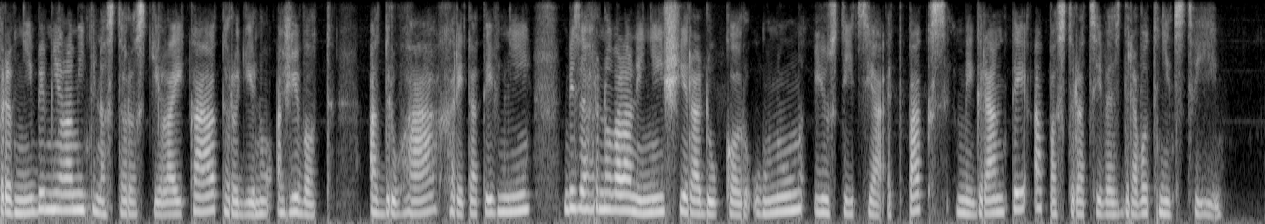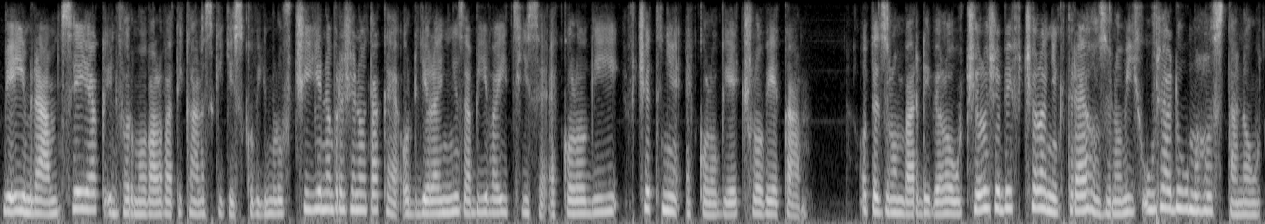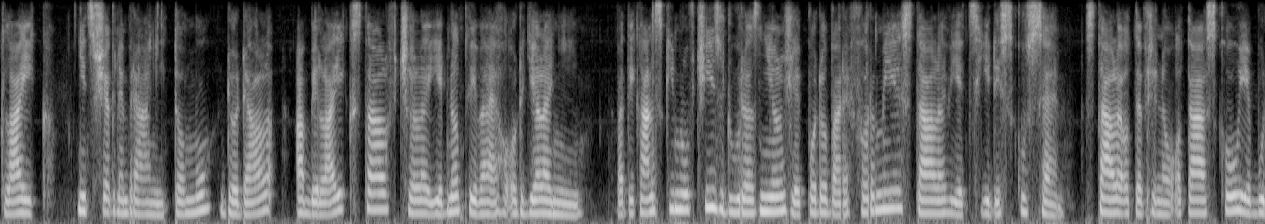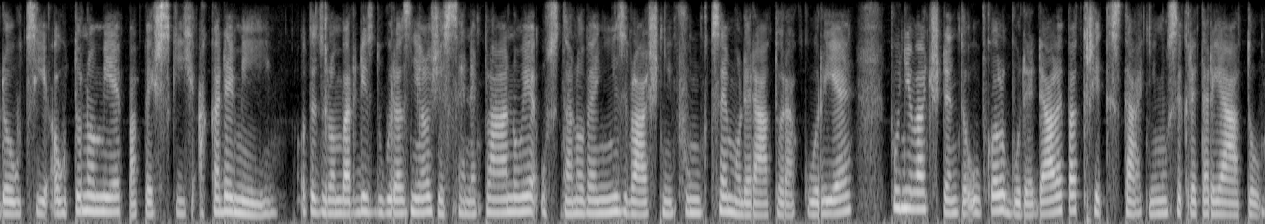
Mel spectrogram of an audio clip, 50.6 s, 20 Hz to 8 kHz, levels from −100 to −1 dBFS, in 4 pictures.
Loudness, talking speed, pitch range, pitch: -24 LUFS, 130 wpm, 165-195 Hz, 175 Hz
